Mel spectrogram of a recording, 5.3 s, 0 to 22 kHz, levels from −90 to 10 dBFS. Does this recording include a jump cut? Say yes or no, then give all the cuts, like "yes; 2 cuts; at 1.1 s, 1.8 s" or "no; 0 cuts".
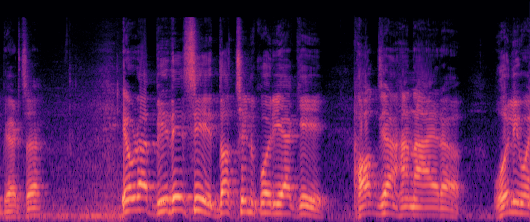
yes; 1 cut; at 3.5 s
